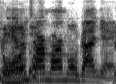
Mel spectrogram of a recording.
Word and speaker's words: Anatar Marmol-Gagné: My name is Anatar Marmol-Gagné.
